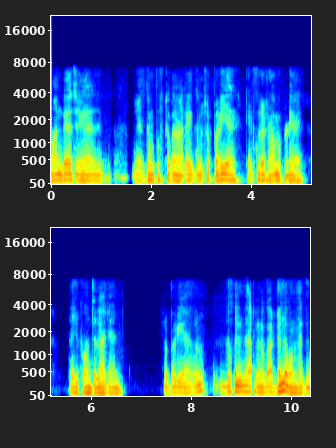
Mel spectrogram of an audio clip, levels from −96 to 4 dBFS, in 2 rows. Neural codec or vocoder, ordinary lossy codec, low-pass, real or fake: codec, 44.1 kHz, 2.6 kbps, DAC; AAC, 32 kbps; 7.2 kHz; fake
